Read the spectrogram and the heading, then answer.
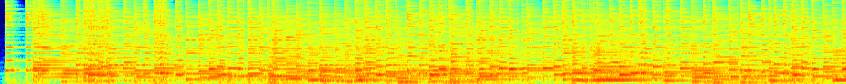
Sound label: Suite in D minor - Courante, harpsichord; Buxtehude; Complete Harpsichord Music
